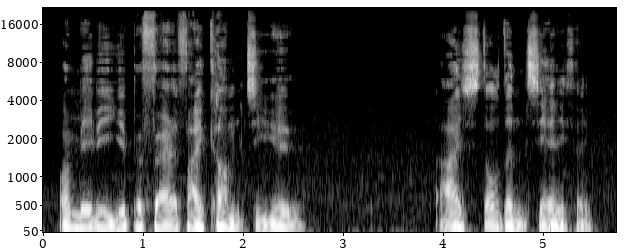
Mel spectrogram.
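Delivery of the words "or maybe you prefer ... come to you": low, gravelly, raspy witch voice. Reading a sleep-talker's eerie words aloud: low gravelly witch-like voice. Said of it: "the same low and gravelly voice".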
